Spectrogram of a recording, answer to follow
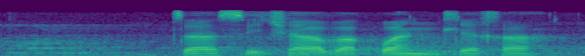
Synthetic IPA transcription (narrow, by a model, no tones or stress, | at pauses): t͡sʼasɪt͡ʃʰabakwan̩t͡ɬʼɛχa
